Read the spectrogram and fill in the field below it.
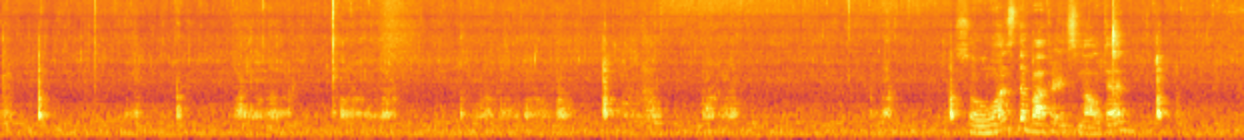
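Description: A wooden spoon scrapes and knocks against a metal pot.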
